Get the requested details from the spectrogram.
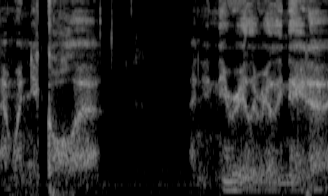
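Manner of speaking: soft, unvoiced whisper.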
